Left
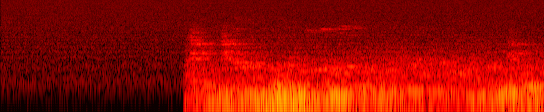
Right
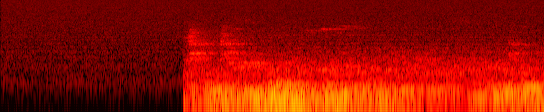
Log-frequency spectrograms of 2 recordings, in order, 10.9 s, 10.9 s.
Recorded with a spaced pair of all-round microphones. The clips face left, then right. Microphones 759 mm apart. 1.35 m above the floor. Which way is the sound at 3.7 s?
70° right (ahead or behind).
